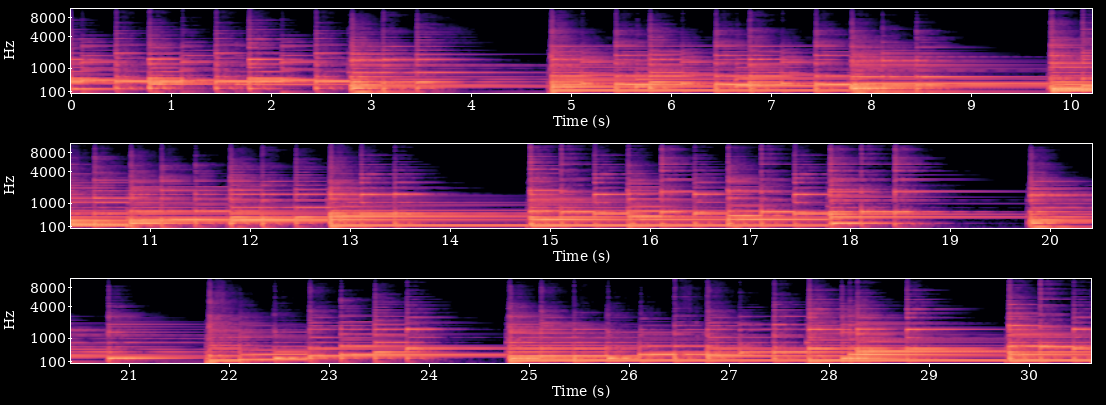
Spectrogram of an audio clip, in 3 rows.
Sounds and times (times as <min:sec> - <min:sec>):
Acoustic guitar: 0:00.0 - 0:30.6.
